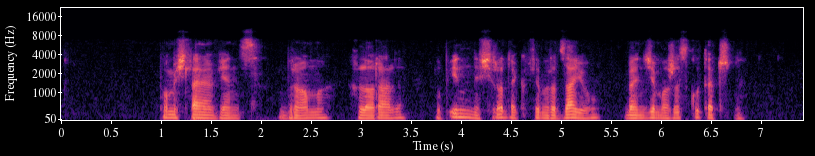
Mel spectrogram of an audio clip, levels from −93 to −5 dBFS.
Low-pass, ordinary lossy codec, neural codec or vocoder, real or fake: 7.2 kHz; Opus, 16 kbps; none; real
